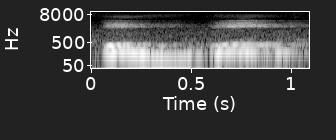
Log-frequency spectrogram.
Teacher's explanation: huruf ha itu ada hams ada aliran nafas jangan sampai akhirnya hilang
